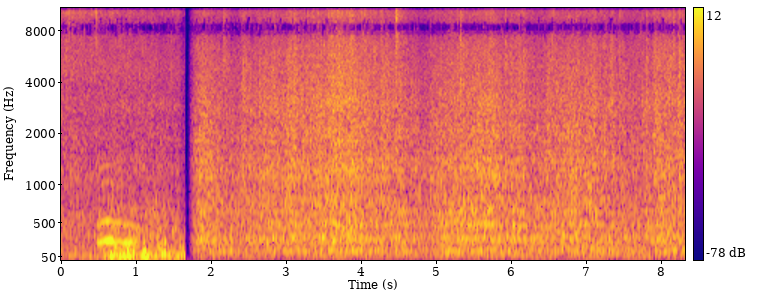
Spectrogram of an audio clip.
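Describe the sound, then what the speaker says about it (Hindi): Heavy rain pours at night in a steady, loud, dense hiss that fills the whole stretch, broken only by a brief dip, with a short soft coo-like call near the start. "बहुत तेज बारिश।"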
